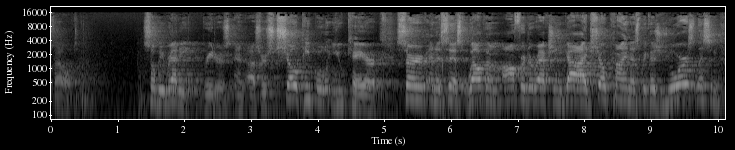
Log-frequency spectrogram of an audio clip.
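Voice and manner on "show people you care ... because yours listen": emphatic charge, lifting in pitch and volume; preaching. Real, not acted. Preacher exhorts greeters and ushers to show kindness, rousing preaching. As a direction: urge them on item by item.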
